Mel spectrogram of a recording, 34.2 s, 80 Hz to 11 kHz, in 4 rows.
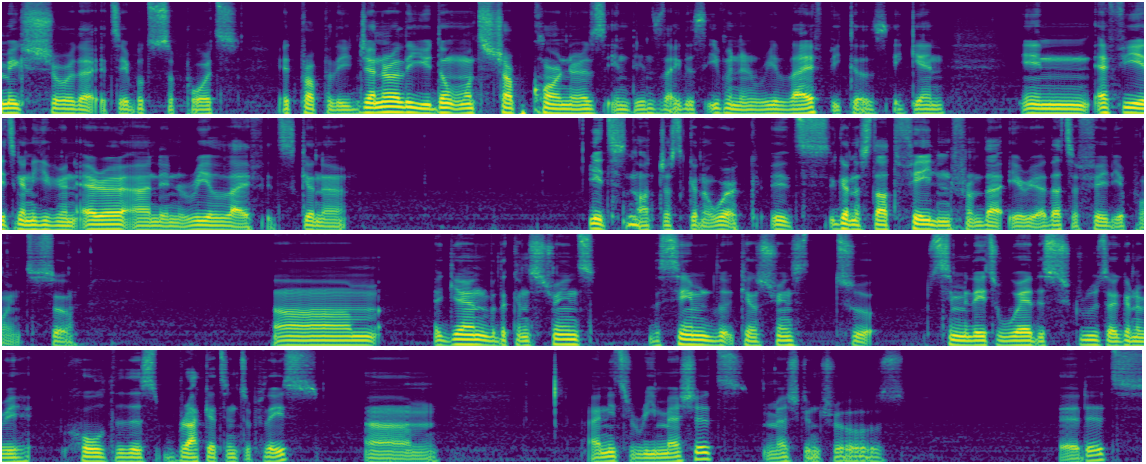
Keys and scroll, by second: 18.9 g.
